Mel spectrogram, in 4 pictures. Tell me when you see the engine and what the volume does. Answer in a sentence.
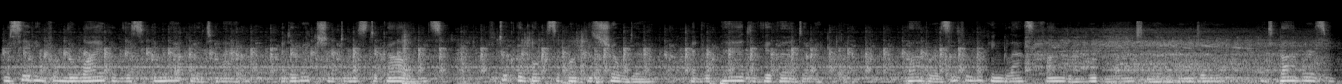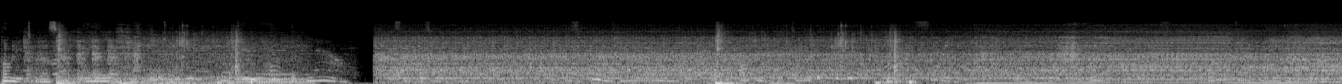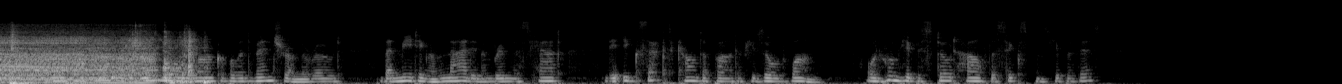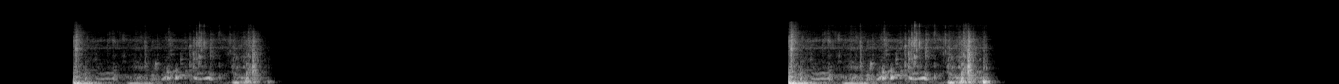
You can hear the engine from 0.0 to 28.6 s, at a steady volume.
